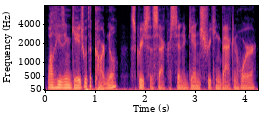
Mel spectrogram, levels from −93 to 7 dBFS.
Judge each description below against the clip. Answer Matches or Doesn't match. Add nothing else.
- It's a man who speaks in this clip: Matches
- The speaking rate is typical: Doesn't match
